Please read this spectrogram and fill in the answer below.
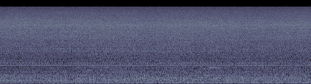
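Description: Steady mechanical hum over a constant noise, with a thin high whine held throughout.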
